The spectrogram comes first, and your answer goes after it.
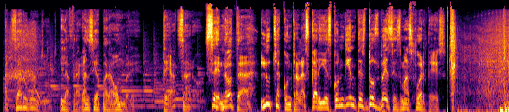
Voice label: Spanish Latam Commercial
